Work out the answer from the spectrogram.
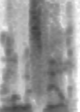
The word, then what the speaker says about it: Louisville: It's pronounced debuted, and it's Louisville.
